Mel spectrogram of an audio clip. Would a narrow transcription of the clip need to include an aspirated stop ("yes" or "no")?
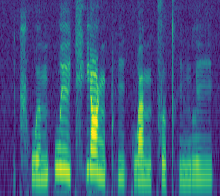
yes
